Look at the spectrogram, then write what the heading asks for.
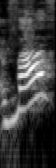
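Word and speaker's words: ו: is V and uh it's like VAV it's like a wow in Arabic language okay this is V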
